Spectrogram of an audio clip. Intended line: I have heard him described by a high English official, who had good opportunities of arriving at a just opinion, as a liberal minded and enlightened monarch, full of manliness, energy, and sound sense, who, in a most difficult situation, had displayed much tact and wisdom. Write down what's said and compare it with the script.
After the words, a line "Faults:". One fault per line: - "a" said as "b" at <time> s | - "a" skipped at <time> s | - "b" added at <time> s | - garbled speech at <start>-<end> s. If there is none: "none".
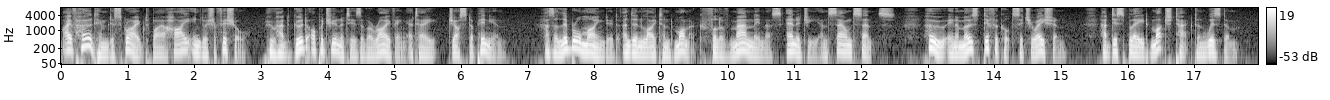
I have heard him described by a high English official, who had good opportunities of arriving at a just opinion, as a liberal minded and enlightened monarch, full of manliness, energy, and sound sense, who, in a most difficult situation, had displayed much tact and wisdom.
Faults:
none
